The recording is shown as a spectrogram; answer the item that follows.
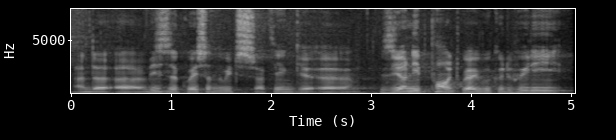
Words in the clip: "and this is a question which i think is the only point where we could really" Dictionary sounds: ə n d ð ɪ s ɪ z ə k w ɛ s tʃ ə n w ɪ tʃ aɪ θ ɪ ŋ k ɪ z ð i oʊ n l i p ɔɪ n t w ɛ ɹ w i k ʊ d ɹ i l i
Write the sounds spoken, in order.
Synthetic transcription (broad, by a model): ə n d ð ɪ s ɪ z ə k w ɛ s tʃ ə n w ɪ tʃ aɪ θ ɪ ŋ k ɪ z ð i oʊ n l i p ɔɪ n t w ɛ ɹ w i k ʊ d ɹ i l i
